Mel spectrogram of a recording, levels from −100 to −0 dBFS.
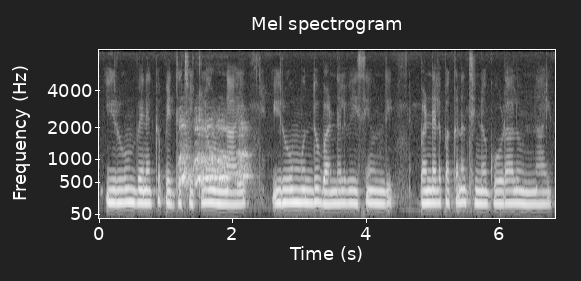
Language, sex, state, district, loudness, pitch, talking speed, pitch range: Telugu, female, Telangana, Mahabubabad, -14 LUFS, 180 Hz, 150 wpm, 175-185 Hz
